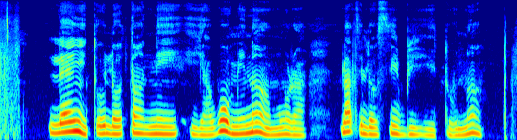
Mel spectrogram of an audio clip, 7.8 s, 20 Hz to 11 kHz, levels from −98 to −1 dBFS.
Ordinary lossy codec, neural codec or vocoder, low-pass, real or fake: none; none; none; real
